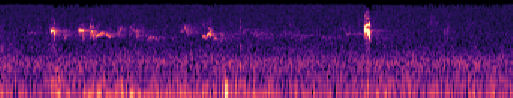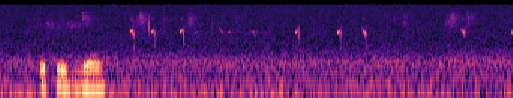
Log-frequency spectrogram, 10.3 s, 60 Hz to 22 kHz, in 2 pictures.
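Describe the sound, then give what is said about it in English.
Faint, high-pitched bird chirps come in short scattered bursts over a soft hiss, with one sharper call partway through and a brief lower, tonal hoot-like sound in the middle, recorded at 12:30 while testing bird 518. “Going now at 12:30, testing some of the birds here.”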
